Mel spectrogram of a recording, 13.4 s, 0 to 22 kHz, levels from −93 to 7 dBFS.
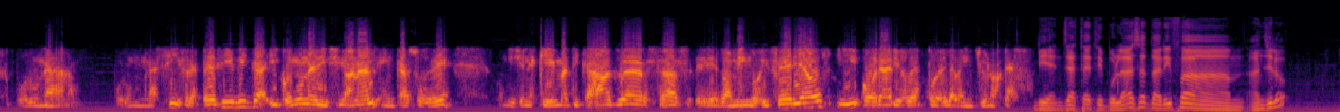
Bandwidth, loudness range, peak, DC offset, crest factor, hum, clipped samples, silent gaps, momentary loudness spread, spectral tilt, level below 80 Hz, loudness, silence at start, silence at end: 11.5 kHz; 7 LU; -8 dBFS; under 0.1%; 16 dB; none; under 0.1%; none; 14 LU; -5.5 dB/octave; -54 dBFS; -22 LUFS; 0 s; 0.55 s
